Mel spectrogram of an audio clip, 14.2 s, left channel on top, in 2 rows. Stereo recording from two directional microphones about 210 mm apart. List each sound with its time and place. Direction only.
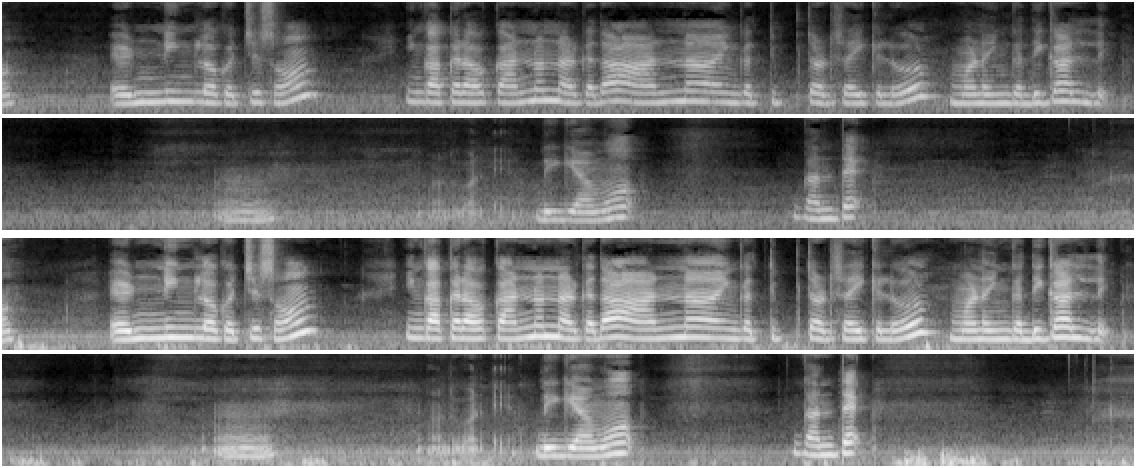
0.6 s a woman's voice: 30° right (ahead or behind)
8.4 s a sound: 25° right (ahead or behind)
9.7 s zipper: 30° right (ahead or behind)
12.0 s a woman's voice: 30° right (ahead or behind)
